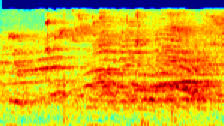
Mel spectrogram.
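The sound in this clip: A basketball is dribbled forward on the court during a basketball game, a few dull rhythmic bounces heard under a commentator's voice.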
